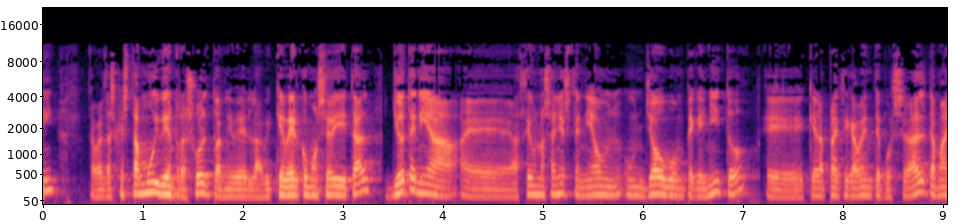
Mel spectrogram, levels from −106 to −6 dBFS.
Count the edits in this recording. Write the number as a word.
two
